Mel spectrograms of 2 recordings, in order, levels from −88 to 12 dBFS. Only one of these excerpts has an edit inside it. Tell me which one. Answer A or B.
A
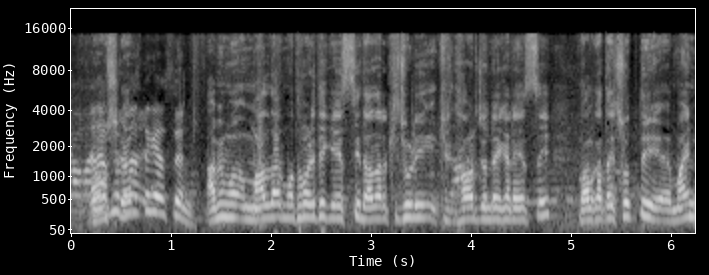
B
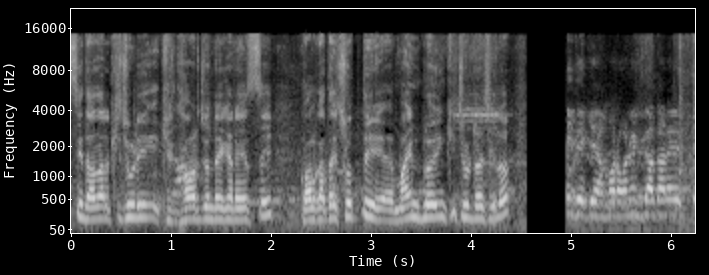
B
